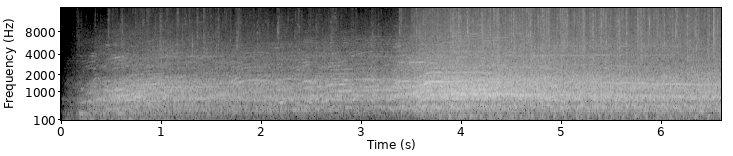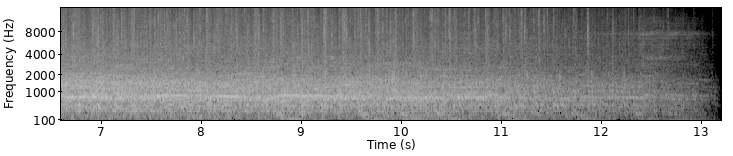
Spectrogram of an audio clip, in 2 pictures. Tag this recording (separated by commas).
Human group actions, Crowd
